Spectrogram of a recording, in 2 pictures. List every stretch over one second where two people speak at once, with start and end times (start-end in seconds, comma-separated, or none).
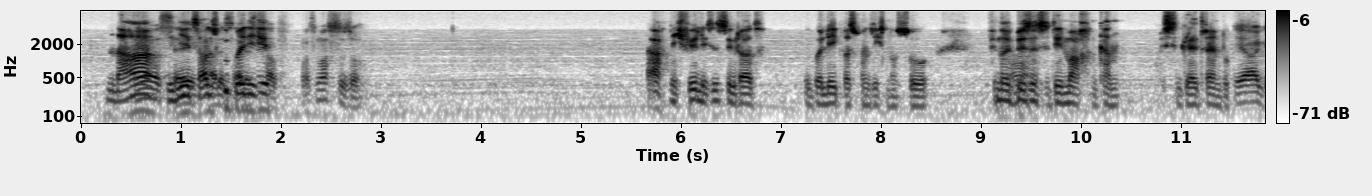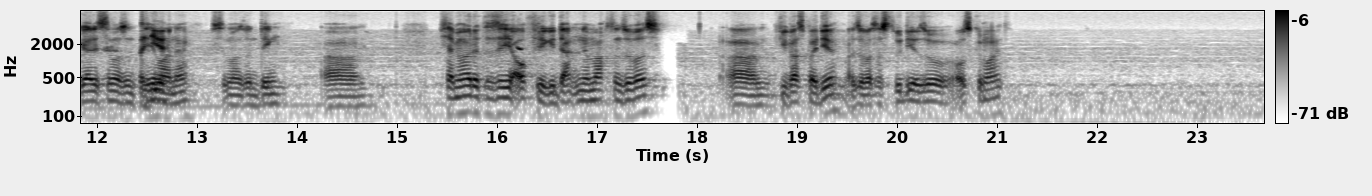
0.5-1.9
